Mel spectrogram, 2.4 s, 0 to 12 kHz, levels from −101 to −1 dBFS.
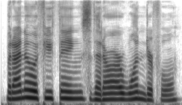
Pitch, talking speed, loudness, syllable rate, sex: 200 Hz, 220 wpm, -16 LUFS, 5.4 syllables/s, female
